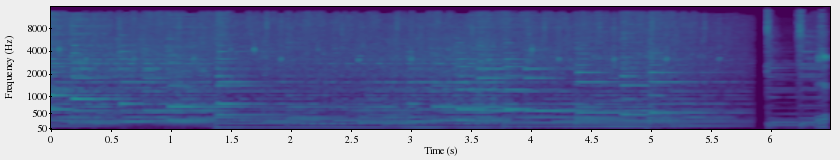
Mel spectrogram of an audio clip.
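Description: Slow, soft background music of held chords that change every second or so, with a light rain-like hiss over it. It cuts off abruptly just before the end.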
